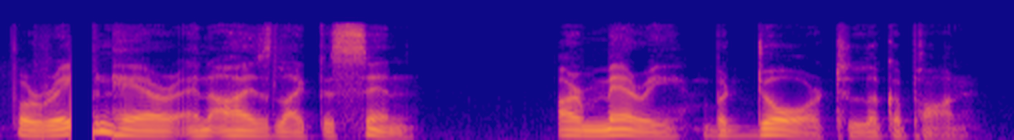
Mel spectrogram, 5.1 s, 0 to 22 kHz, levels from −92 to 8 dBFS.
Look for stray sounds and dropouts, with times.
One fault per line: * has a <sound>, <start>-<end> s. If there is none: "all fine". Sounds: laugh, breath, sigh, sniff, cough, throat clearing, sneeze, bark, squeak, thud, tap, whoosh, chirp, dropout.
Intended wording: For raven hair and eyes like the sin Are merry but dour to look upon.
* has a dropout, 0.4-0.5 s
